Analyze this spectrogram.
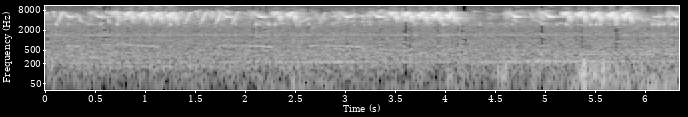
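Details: Prinia calling in dense, very high, chattering bursts of rapid rattled trills and flicked notes, pausing briefly between phrases, with quiet background hum and a couple of low knocks.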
